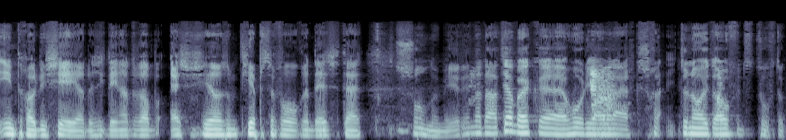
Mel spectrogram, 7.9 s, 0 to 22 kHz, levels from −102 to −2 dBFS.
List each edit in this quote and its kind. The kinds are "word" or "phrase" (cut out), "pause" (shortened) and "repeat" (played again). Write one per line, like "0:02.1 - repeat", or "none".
0:06.8 - word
